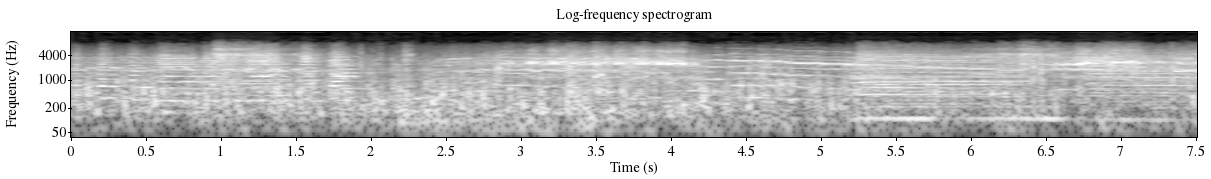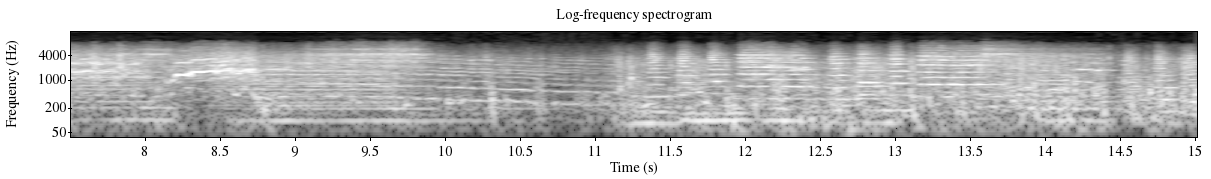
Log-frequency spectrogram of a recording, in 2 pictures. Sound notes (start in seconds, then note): 3.1 horse neighing; 11.2 dramatic music continues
